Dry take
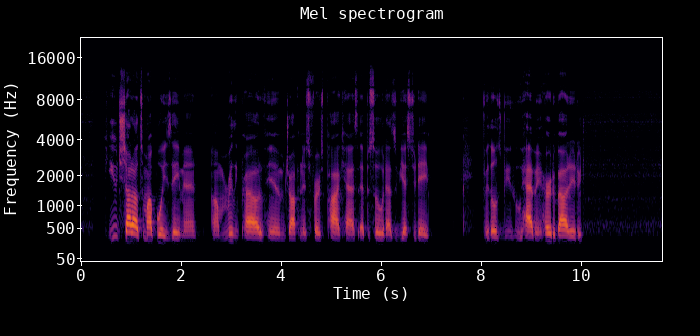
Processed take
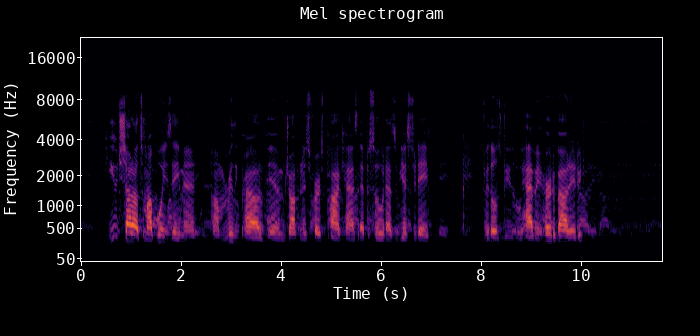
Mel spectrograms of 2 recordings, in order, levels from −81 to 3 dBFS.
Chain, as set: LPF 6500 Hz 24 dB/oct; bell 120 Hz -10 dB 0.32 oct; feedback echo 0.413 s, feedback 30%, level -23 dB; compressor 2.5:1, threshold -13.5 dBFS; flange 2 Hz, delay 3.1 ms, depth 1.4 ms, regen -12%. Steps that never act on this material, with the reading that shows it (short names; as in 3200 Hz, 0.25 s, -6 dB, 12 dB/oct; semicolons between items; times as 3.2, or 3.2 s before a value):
bell 120 Hz: input band starts at 320 Hz; compressor, threshold -13.5 dBFS: input peak -16.0 dBFS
